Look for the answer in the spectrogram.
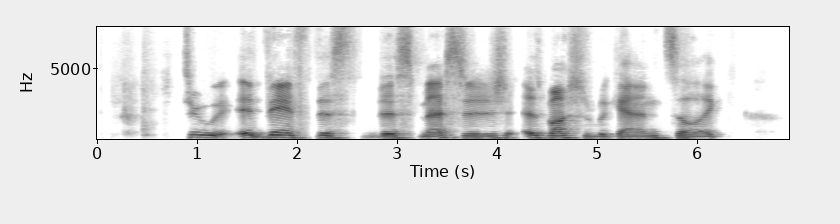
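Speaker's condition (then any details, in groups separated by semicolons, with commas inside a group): Friedreich's ataxia; muscle relaxing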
